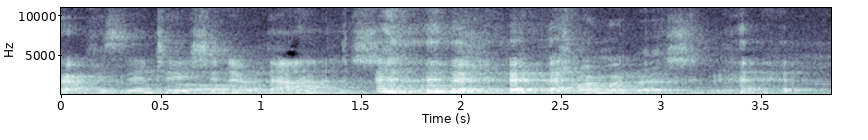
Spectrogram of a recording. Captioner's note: laughs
